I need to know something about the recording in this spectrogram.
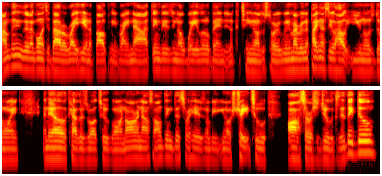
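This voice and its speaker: A man casually recapping an anime chapter as a channel host, chatty and full of fillers, now and then putting on excited voices for the characters. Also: fairly low pitch, dry recording, highs cut off. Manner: fast, chatty, filler-heavy retelling with playful voice impressions. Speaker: anime reviewer.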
